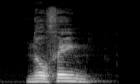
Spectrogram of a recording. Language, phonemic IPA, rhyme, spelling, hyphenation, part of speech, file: Dutch, /noːˈveːn/, -eːn, noveen, no‧veen, noun, Nl-noveen.ogg
- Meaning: alternative form of novene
